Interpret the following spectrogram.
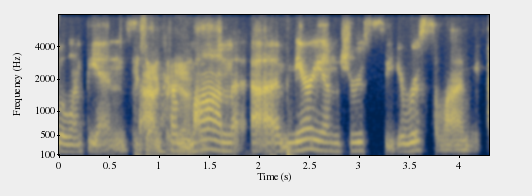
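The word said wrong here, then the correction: Jerusalmi: I'm going to mispronounce her last name. – Yeah, Yerushalmi, yeah.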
